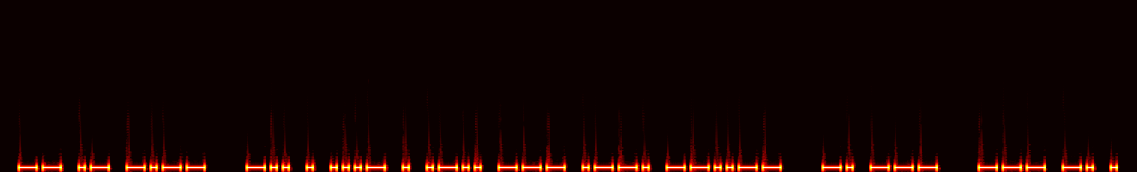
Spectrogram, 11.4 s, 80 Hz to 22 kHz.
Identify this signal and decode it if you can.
Morse code, heard as a keyed tone, about 19 wpm, 700 Hz. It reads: MAY DEVELOP, NO ONE
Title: Sentences from Top 1000 Words - Review Part 2 - 20wpm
